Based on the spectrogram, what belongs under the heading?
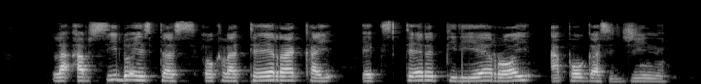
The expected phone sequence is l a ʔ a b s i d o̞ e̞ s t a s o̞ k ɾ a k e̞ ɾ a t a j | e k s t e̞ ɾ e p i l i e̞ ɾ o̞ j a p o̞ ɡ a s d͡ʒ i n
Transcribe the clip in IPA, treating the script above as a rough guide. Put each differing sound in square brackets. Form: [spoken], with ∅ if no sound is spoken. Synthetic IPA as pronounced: l a ʔ a b s i d o̞ e̞ s t a s o̞ k [l] a [t] e̞ ɾ a [k] a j | e k s t e̞ ɾ e p i l i e̞ ɾ o̞ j a p o̞ ɡ a s d͡ʒ i n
